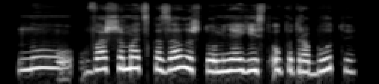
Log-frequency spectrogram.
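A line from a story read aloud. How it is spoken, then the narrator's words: Unsure mumble. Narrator (Russian): неуверенно промямлила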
